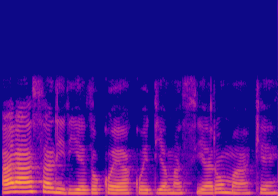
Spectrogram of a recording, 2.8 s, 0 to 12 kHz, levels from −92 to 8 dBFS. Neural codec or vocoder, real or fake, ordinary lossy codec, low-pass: none; real; none; 7.2 kHz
